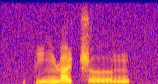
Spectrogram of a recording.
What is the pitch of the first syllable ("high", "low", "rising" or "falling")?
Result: high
